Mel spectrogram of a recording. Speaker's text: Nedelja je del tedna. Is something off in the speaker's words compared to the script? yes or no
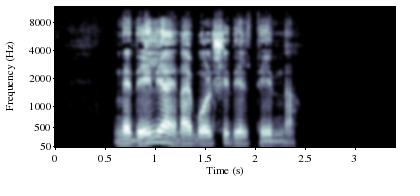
yes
